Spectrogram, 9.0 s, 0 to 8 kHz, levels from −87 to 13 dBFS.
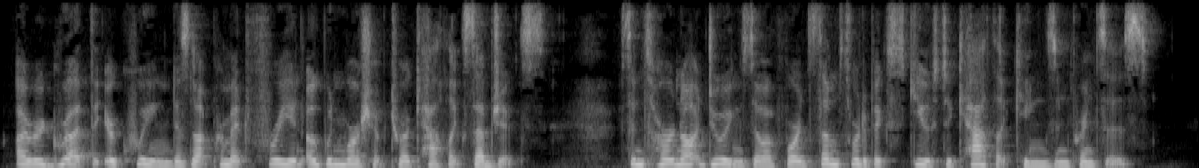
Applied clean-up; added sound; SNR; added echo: none; none; none; none.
